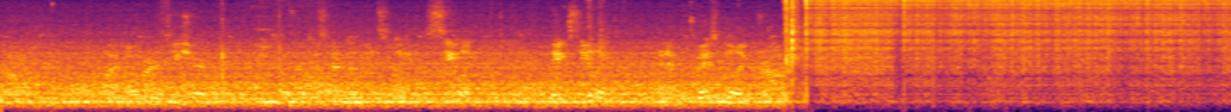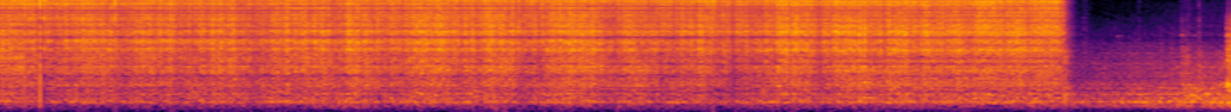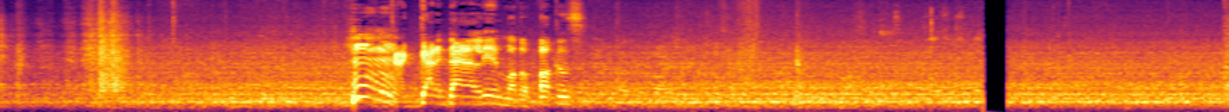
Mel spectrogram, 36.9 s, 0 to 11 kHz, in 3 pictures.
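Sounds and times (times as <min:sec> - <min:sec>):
welding arc crackling hiss: 0:07.8 - 0:23.0.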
